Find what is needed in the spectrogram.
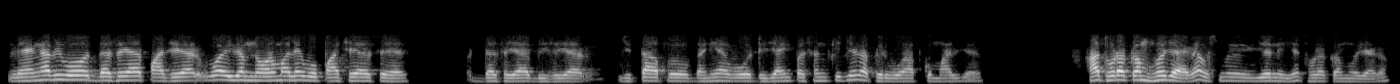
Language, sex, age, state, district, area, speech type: Hindi, male, 30-45, Bihar, Vaishali, rural, conversation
